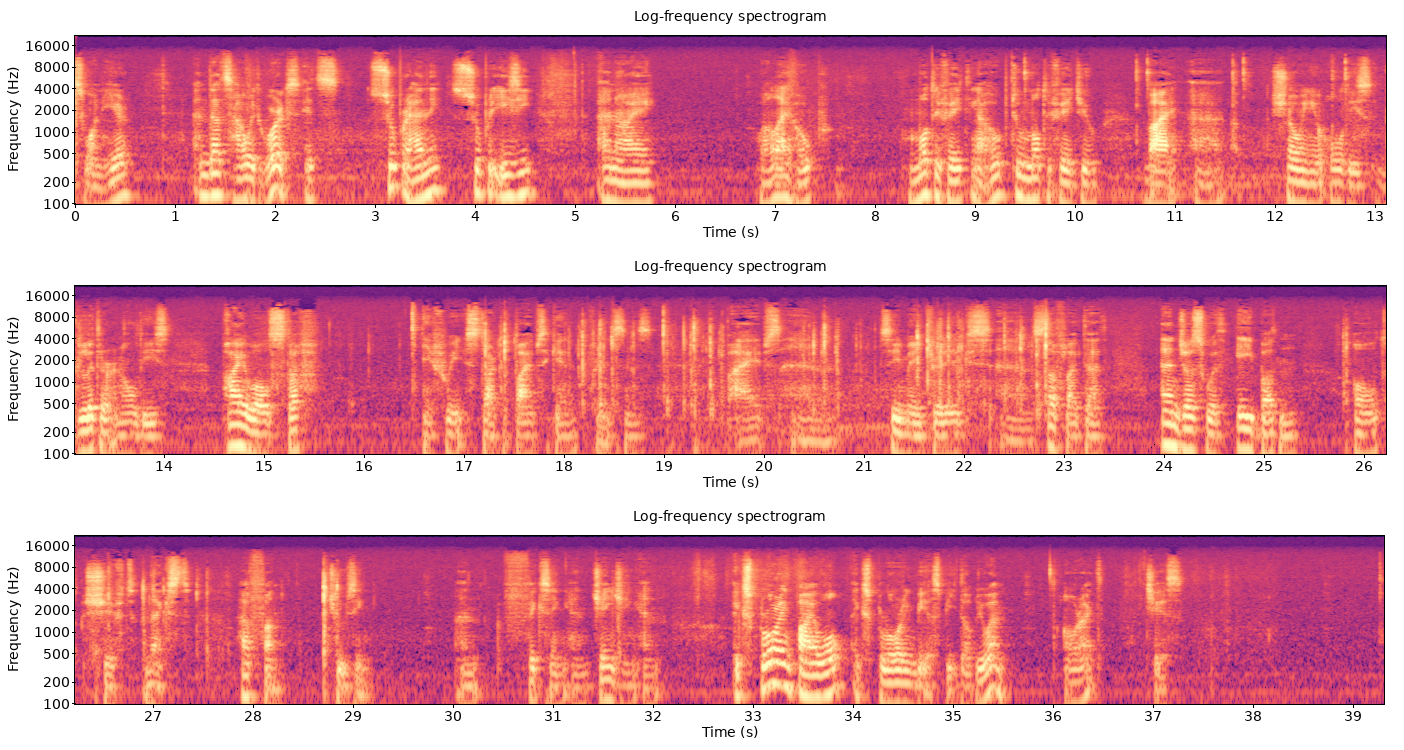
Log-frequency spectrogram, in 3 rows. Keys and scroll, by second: 17.0-19.3 typing, 19.5 Return, 20.5 super+Return, 21.4-23.1 typing, 26.9 alt+shift+n, 28.7 alt+shift+n.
